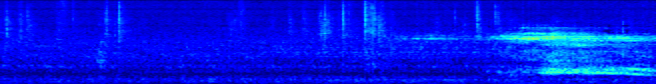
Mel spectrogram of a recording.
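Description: Light fingertip taps on a tablet screen, then, about four and a half seconds in, a short sound effect of about two seconds: a steady high tone over a lower, slowly falling tone. It is a sound being picked for the Dash toy robot's program.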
